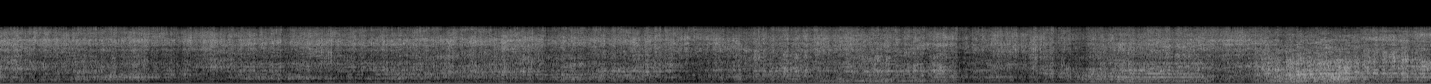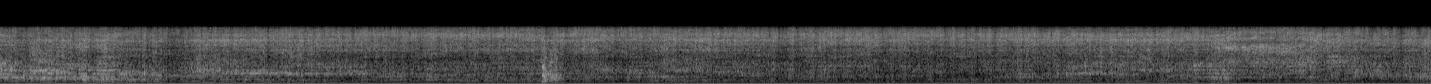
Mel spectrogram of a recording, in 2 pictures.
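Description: Model trains running on a layout: a steady whir of electric motors and gear drives with metal wheels clicking over the track. The noise swells briefly about halfway through, as the yellow model trolley runs through a tunnel.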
